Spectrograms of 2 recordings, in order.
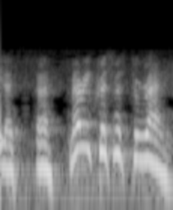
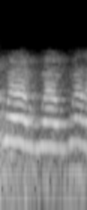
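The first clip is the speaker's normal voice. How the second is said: well, well pitched up high in delight; excited greeting; 9 semitones higher, slower than usual. Acted. Riley greeting his undertaker pal at the door, excited high greeting.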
